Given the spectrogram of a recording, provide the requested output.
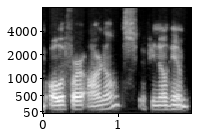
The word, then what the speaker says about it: Ólafur Arnalds: Well, check out Ólafur Arnalds.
